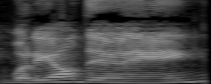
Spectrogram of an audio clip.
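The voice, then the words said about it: Put-on Texan accent. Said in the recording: “you don't have like a Texan accent though... Can you turn on the accent?... Oh yeah, I can turn it on”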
